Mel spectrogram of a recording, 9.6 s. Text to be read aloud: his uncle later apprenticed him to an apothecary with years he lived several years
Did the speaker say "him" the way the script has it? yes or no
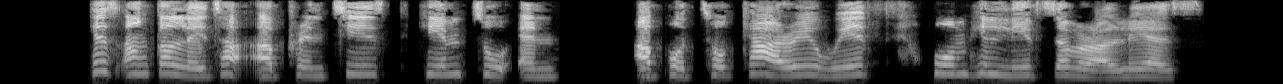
yes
